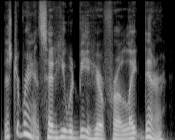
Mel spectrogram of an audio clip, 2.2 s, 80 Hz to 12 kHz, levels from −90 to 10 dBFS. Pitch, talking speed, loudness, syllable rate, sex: 135 Hz, 300 wpm, -18 LUFS, 6.3 syllables/s, male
